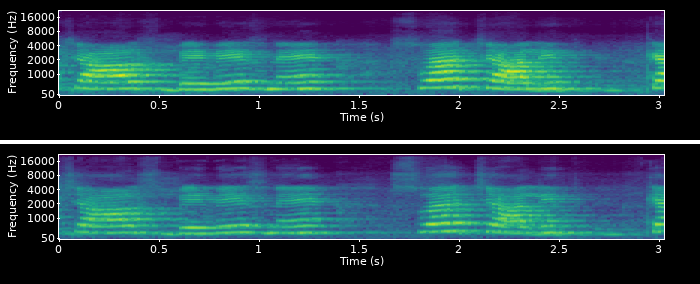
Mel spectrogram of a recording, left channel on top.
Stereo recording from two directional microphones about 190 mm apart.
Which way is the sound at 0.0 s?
30° right (ahead or behind).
